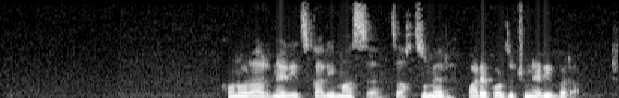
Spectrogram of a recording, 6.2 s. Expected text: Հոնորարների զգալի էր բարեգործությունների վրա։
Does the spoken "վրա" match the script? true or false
true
